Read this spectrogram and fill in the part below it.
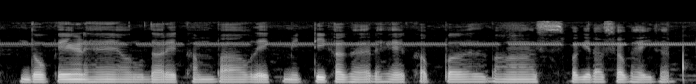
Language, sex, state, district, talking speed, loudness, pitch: Hindi, male, Chhattisgarh, Jashpur, 165 wpm, -18 LUFS, 115 Hz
